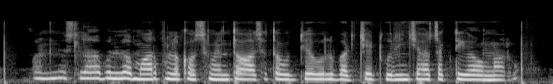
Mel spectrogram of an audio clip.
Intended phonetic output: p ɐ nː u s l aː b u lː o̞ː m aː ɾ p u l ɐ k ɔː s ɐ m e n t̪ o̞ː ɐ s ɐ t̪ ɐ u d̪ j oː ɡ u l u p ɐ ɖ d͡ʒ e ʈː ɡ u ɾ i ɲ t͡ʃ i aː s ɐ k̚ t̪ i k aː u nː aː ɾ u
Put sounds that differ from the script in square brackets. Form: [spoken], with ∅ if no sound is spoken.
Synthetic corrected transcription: p ɐ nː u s l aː b u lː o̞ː m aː ɾ p u l ɐ k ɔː s ɐ m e n t̪ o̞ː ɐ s ɐ t̪ ɐ u d̪ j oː ɡ u l u [b] ɐ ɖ d͡ʒ e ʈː ɡ u ɾ i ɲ t͡ʃ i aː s ɐ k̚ t̪ i [ɡ] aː u nː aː ɾ u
